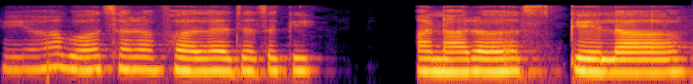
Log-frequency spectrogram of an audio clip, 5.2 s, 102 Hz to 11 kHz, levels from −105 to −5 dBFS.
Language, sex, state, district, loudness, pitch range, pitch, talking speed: Hindi, male, Jharkhand, Jamtara, -20 LUFS, 210-230 Hz, 215 Hz, 115 wpm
